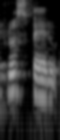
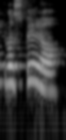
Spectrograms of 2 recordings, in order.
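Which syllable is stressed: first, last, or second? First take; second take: second; last. First: The stress is on the second syllable. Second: The stress is on the last syllable. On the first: "se fosse mais forte o som do pé" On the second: "E nem é prosperó"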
